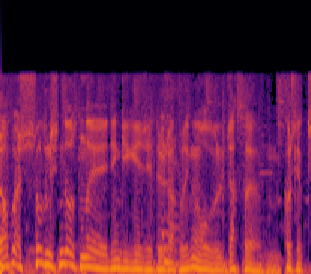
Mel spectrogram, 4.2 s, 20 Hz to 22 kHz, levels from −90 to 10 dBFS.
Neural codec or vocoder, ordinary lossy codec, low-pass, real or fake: none; none; 7.2 kHz; real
